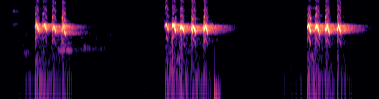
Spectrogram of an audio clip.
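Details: Female Sooty-headed bulbul calling a male: three short bursts of four quick, buzzy chirps each, spaced about two seconds apart, in otherwise quiet surroundings.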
